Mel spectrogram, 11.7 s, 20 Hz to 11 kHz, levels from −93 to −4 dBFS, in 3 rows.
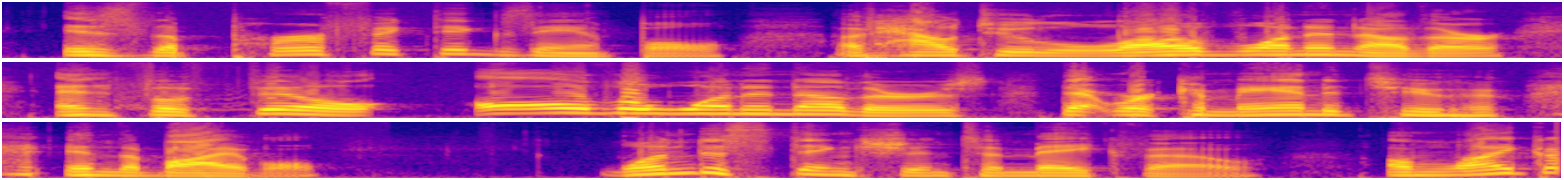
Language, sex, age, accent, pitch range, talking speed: English, male, 40-59, American, 120-175 Hz, 150 wpm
